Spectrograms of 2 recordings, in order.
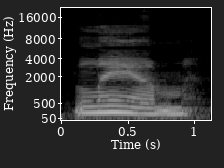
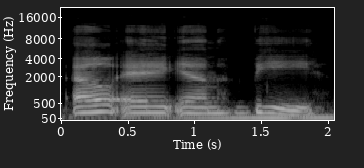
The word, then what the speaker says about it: lamb: beef beef number eight lamb lamb l-a-m-b so you notice the b is silent you do not pronounce the b so lamb and lamb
